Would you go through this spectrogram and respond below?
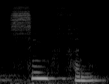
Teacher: M, labiodental before f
